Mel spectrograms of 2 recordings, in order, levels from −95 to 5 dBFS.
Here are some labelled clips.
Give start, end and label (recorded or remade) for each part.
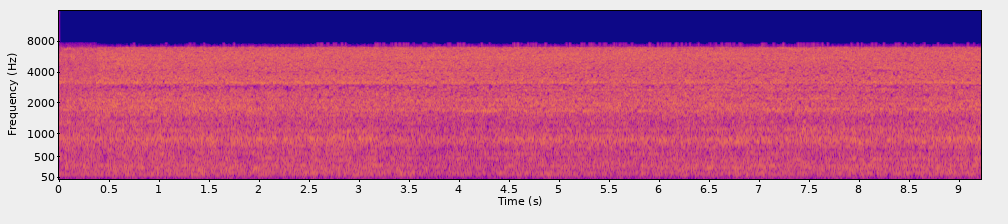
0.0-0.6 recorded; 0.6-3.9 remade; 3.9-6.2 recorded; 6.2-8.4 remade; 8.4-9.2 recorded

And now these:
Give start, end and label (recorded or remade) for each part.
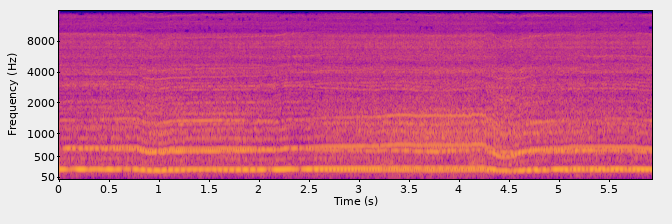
0.0-5.9 recorded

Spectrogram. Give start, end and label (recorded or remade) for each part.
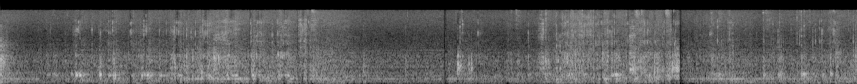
0.0-3.5 remade; 3.5-8.6 recorded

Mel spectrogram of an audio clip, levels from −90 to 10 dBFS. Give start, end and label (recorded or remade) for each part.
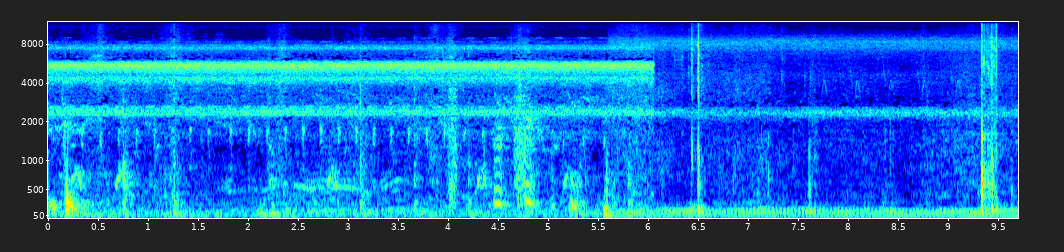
0.0-9.7 recorded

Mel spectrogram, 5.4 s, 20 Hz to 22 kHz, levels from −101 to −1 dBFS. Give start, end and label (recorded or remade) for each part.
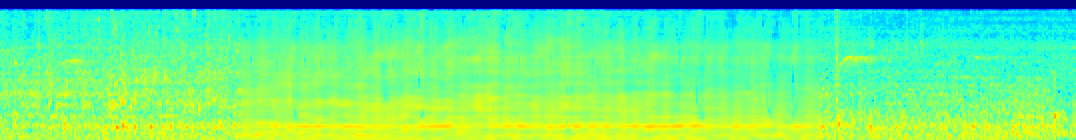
0.0-1.2 recorded; 1.2-4.1 remade; 4.1-5.4 recorded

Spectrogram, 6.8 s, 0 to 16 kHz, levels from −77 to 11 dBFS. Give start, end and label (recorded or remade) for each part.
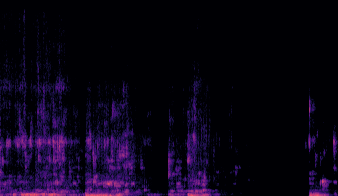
0.0-6.8 recorded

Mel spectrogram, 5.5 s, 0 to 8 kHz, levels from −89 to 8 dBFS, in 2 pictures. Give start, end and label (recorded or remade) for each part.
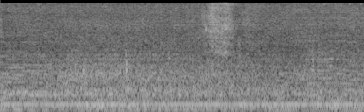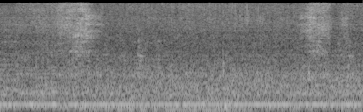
0.0-0.4 remade; 0.4-2.2 recorded; 2.2-3.2 remade; 3.2-5.5 recorded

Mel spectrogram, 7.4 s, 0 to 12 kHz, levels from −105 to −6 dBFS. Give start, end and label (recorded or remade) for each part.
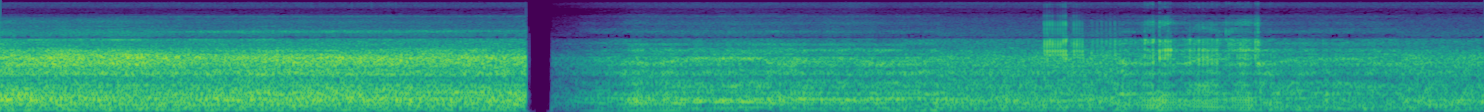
0.0-2.9 recorded; 2.9-4.7 remade; 4.7-5.6 recorded; 5.6-7.0 remade; 7.0-7.4 recorded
